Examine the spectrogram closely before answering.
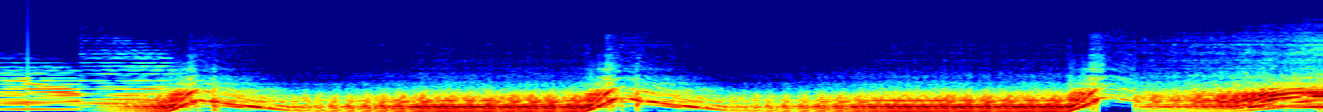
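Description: A motorcycle engine idles with a deep, loud rumble close by.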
